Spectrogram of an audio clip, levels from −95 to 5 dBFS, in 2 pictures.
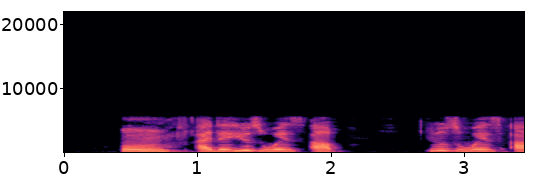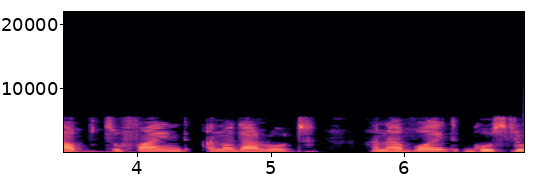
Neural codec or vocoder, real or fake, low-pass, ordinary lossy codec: none; real; 5.4 kHz; Opus, 64 kbps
